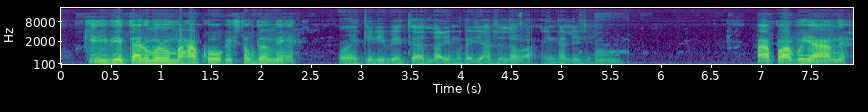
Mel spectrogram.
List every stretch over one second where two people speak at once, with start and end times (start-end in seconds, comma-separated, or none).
none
